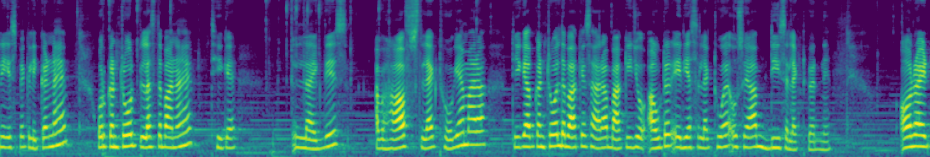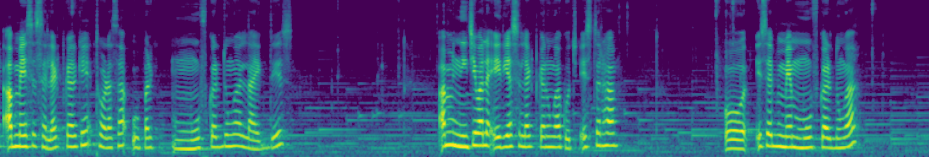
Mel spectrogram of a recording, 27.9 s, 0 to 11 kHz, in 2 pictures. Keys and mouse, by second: 1.2 middle click, 2.0 ctrl+KP_Add, 25.1 shift+middle click, 27.0 g.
